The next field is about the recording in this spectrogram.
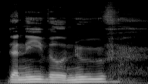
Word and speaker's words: Denis Villeneuve: so the next person on your list is Denis Villeneuve.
